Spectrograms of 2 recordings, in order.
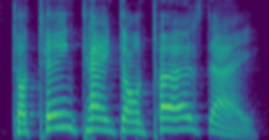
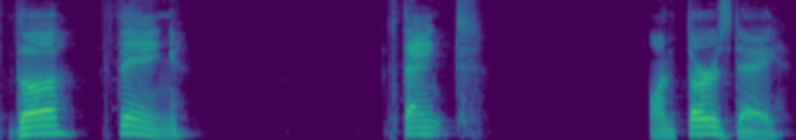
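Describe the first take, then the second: First: The th sounds are said as hard t. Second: The th sounds are said as soft th. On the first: "my T H's make a T sound" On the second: "Instead of"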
